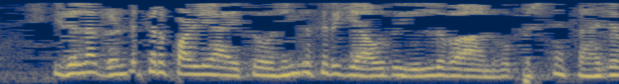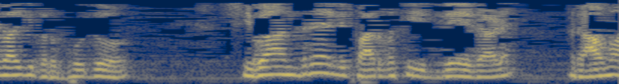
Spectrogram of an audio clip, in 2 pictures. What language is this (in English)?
Kannada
